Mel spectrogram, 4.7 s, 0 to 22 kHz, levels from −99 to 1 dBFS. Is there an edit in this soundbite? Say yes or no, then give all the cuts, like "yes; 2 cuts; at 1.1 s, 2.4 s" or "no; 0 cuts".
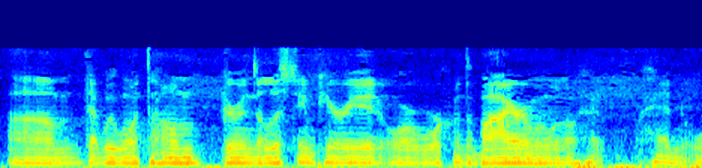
yes; 1 cut; at 1.5 s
